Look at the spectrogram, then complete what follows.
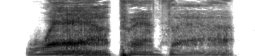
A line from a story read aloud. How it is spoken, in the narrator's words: Newt said with a deep, gurgled hiss as a smile twisted up his face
